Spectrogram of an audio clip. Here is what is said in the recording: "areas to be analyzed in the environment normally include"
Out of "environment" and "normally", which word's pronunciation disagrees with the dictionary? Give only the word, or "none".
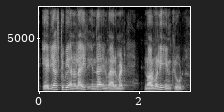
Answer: none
